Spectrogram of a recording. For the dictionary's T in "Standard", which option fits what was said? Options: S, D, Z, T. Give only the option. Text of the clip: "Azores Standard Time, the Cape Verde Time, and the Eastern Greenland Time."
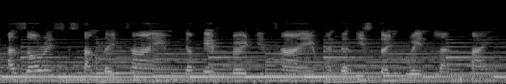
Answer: S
